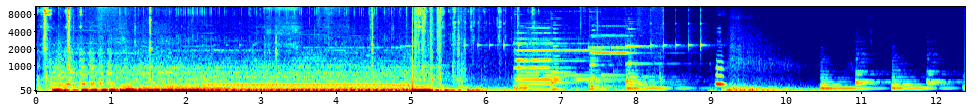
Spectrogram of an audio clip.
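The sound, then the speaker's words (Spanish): A car engine rumbles steadily for about five seconds, then abruptly cuts out and dies as the car enters the highway leaving the city, followed by scattered short tonal chimes and faint metallic jingling in the quiet. No one speaks. “Al entrar a la carretera, ya dejando la ciudad, el auto presentó problemas y dejó de funcionar.”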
